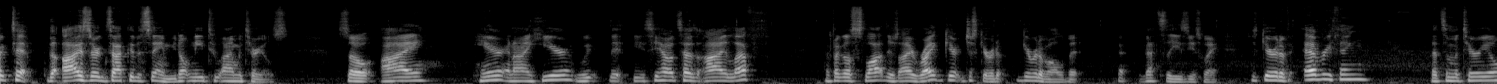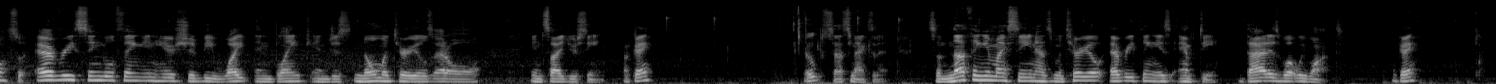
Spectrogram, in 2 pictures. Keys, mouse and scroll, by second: 4.0 click, 5.4 click, 6.2 click, 9.1-11.1 drag, 13.0-14.0 drag, 15.6 click, 16.7-17.6 drag, 18.6-20.8 drag, 21.6 s, 23.1 ctrl+z, 23.5 a, 23.9 a, 24.4 scroll down 2, 24.7-26.0 middle drag, 26.0 click, 26.3 click, 26.8 click, 27.5 click, 29.7 click.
